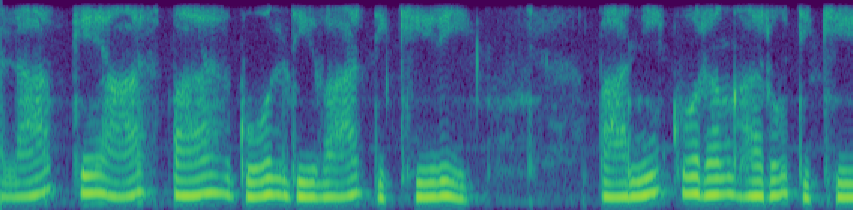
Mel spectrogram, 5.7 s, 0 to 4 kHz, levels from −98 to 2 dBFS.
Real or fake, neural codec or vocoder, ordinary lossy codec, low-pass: real; none; none; 3.6 kHz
